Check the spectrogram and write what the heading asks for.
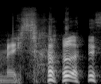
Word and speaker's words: Mesa: Why do I always say Mesa? I always say it wrong. – For sure, Mesa.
